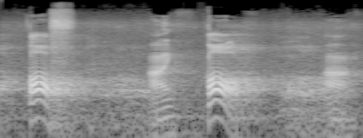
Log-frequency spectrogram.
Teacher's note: Tahan nafas sebut huruf ni kerana huruf ni bukan hamas. Sebab ramai orang yang sebut qa ni dia angin. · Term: qaf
